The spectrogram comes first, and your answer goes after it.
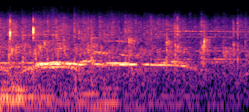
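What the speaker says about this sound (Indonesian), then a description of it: "tepuk tangan yang meriah buat kita semuanya" Faint applause from a crowd at a PDIP political speech during a Bung Karno wayang event: distant, scattered clapping at low volume, with a thin sustained tone running through part of it.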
